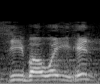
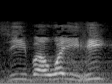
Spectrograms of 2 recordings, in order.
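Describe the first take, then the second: First: The word ends with an added n sound. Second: The word ends without an added n sound. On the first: Any great grammar scholar is meant. "كل نحوي عالم سيبويه يطلق عليه سيبويه" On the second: One particular well-known grammarian is meant. "بغير تنوين"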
